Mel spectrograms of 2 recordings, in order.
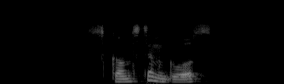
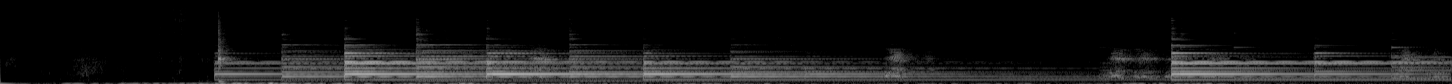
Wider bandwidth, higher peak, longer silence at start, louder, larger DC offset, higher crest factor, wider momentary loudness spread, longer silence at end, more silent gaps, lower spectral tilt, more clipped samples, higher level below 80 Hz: second, 7.2 kHz vs 8.8 kHz; second, -28 dBFS vs -12 dBFS; first, 0.9 s vs 0 s; second, -43 LUFS vs -32 LUFS; neither; about the same, 18 dB vs 20 dB; second, 12 LU vs 20 LU; first, 0.75 s vs 0 s; neither; about the same, -5.5 dB/octave vs -6 dB/octave; neither; second, -86 dBFS vs -58 dBFS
